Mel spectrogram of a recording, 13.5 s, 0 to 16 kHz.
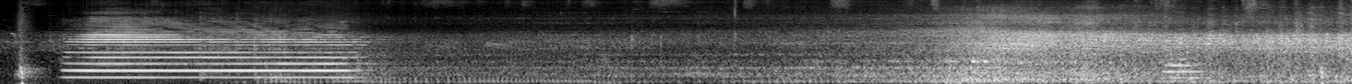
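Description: Indian Railways WAG-9 electric freight locomotive sounds one steady horn blast of about three seconds, just after a sharp click. The train's rumble then grows as it draws near, and its loaded freight wagons clatter past over the rail joints.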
